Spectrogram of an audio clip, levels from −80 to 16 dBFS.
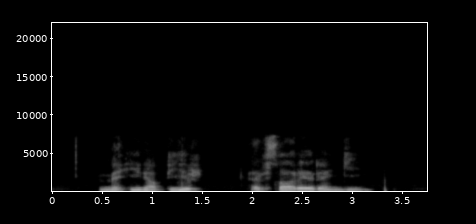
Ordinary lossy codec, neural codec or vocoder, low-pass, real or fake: AAC, 48 kbps; codec, 16 kHz, 4 kbps, FreqCodec, smaller model; 7.2 kHz; fake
